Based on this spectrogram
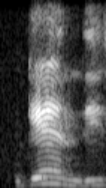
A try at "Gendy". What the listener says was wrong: Buenos días, es Hendy. Hendy, con J. Se escribe con G, pero se pronuncia con J.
